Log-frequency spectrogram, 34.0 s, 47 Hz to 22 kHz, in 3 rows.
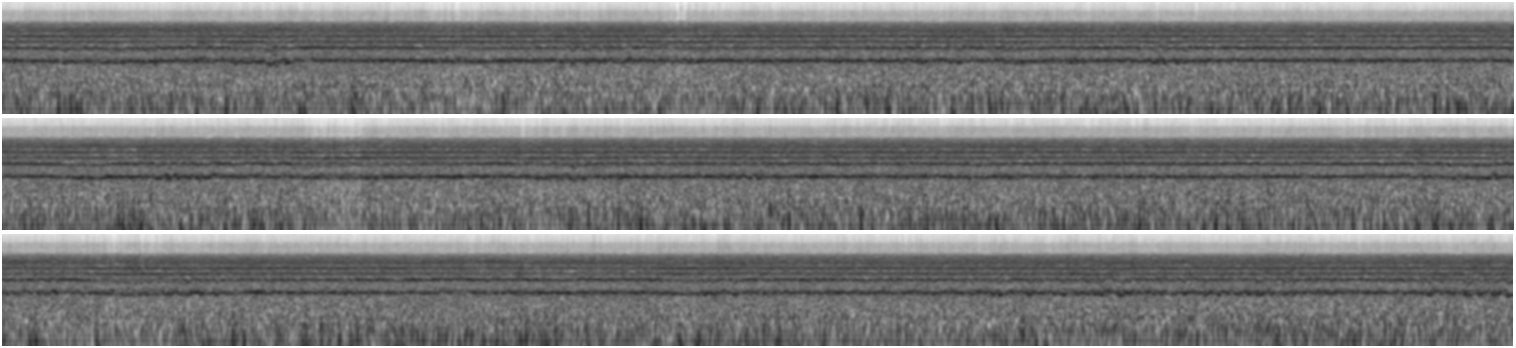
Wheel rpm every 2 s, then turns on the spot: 220, 230, 230, 230, 230, 230, 230, 230, 230, 230, 230, 220, 230, 230, 230, 230, 230.
none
